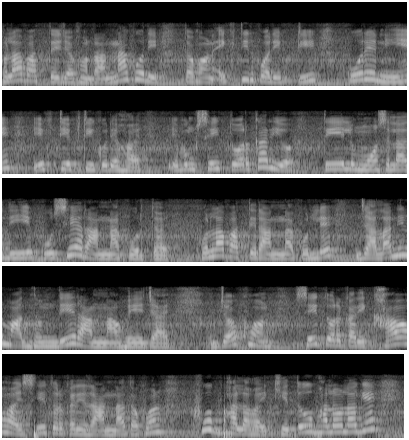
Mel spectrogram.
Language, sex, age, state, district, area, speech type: Bengali, female, 45-60, West Bengal, Paschim Medinipur, rural, spontaneous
